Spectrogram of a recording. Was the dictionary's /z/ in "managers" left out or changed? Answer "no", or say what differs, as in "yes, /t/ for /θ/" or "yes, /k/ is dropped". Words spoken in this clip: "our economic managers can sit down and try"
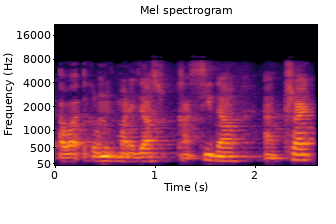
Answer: yes, /s/ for /z/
